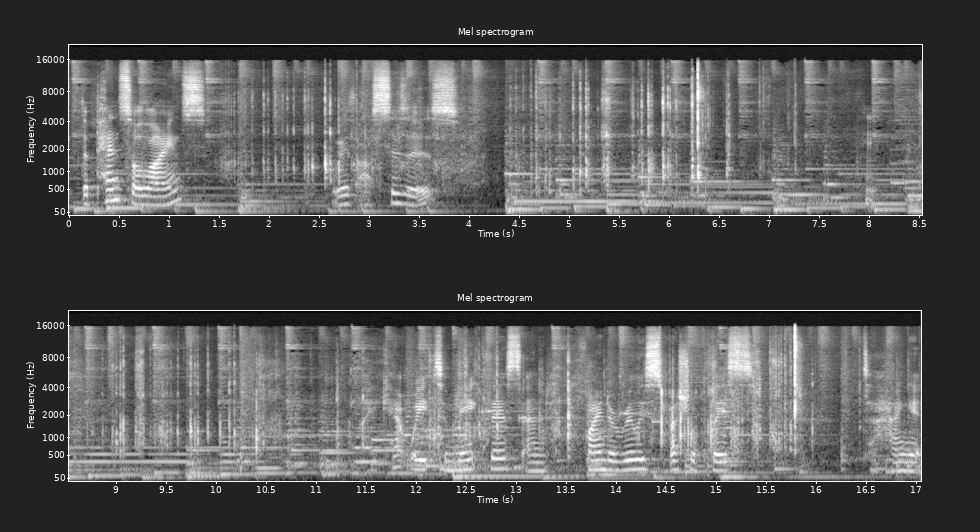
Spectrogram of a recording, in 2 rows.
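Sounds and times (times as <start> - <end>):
scissors snipping card: 1.4 - 3.3, 3.9 - 7.4, 8.5 - 16.1.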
